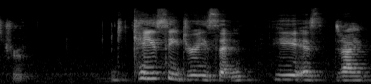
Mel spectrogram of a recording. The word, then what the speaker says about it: Driessen: with the um Grammy nominated it's true Casey dreon he is did I pronounce that correct did very good he's an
